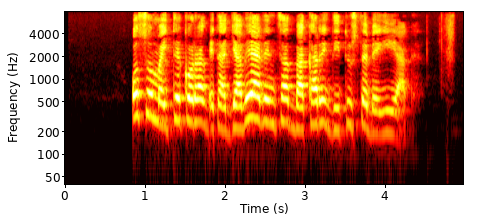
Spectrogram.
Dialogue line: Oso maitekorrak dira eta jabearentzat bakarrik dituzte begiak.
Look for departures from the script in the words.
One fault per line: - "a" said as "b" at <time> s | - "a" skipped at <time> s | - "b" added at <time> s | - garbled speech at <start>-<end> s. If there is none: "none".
- "dira" skipped at 1.8 s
